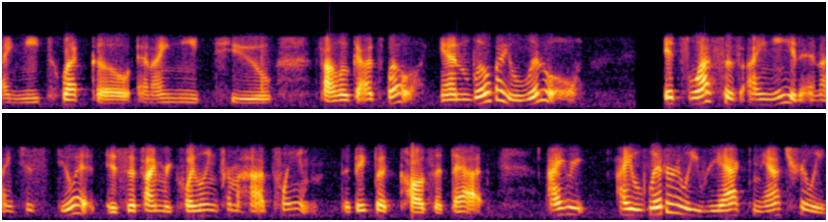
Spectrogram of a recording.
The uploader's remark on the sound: from the 100 Pounders Phone Meeting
